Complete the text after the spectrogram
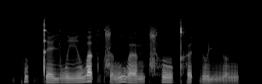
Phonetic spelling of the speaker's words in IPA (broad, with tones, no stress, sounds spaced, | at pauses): kʷ ɪ˧ k̚ t̪ e˨ j w iː˨˧ w ɐ˥ k̚ t͡s ʊ˨˥ ŋ w œː˨ m t͡sʰ uː˧ kʰ ɵ˨ t̚ uː˨ j n̪ ʊ˨ ŋ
